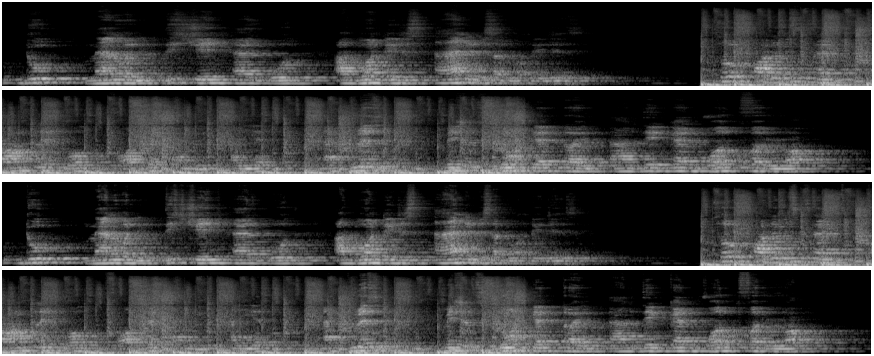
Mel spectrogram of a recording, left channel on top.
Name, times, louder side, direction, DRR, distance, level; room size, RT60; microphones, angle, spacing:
voice 1, 0.1-0.5 0.8-3.0 3.3-5.7 7.1-9.6 9.8-11.4 11.9-12.6 13.1-16.6, equal, 85° right, -5 dB, 2.0 m, -25 dB
sound 1, 7.0-13.9, equal, ahead, 0.4 m, -24 dB
9.1 x 3.7 x 3.9 m, 1.5 s
head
